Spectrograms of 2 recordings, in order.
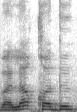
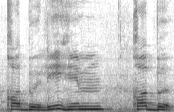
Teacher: جب ان کے اوپر ساکن آ جائے یعنی کہ جزم آ جائے تو وہاں پہ جھٹکا پیدا ہوتا ہے، اس جھٹکے کو قلقلہ کہتے ہیں۔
